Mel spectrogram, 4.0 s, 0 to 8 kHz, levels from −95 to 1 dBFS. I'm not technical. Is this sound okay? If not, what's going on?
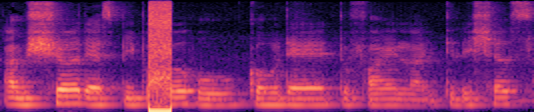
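No. A block of the file's text labels was read as if it were sound, a fault called file tags played as audio. That produces a loud, rasping burst of static with abrupt edges in this speech, from 1.12 to 1.28 s, lopsided toward one side.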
